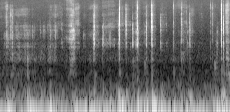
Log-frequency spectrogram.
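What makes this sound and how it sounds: Long nails tap and scratch across the cranium and temples of a hollow plastic anatomical skull model. A quick, uneven run of dry, bright clicking taps is mixed with soft scratchy rustling over a low background rumble. Each tap dies away almost at once.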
